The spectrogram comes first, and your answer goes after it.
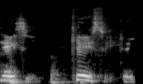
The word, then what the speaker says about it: Caissie: Caissie.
